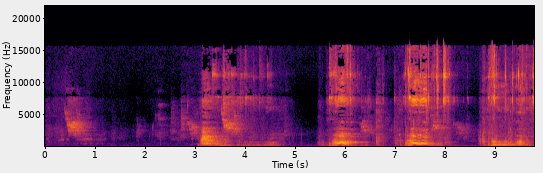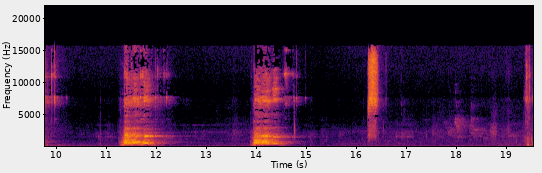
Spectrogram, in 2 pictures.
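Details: Olive, a Soft Coated Wheaten Terrier, barking indoors: six broad, noisy barks spaced a second or two apart after a quiet start, with a faint steady hum beneath and a short high click near the end.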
